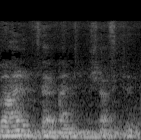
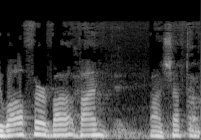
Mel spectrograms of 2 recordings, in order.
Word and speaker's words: Wahlverwandtschaften: Die Wahlverwandtschaften. Die Wahlverwandtschaften.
